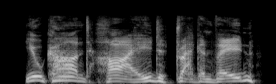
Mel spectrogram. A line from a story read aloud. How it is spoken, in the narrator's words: roared Shinzan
